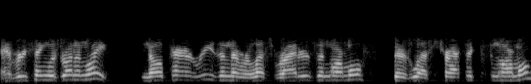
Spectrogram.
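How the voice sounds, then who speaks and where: In an American accent, a man speaks at a very fast pace. His pitch is high and his intonation fairly even. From Dallas, Texas. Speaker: caller. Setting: phone call, walking outdoors on street.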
